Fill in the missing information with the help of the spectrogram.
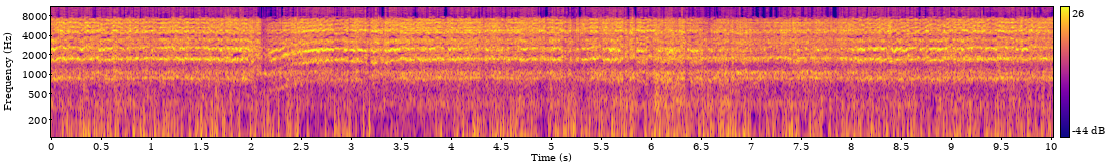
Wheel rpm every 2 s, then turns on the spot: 230, 200, 230, 230, 220.
none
